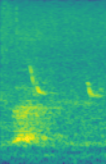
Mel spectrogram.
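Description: A swarm of honey bees gathering around a hive box gives off a short, steady buzzing hum at moderate loudness, with no voices.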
